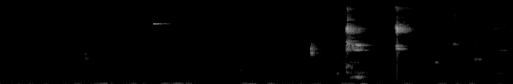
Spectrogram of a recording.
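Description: Billiard balls click against each other and thud off the cushions.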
